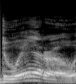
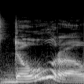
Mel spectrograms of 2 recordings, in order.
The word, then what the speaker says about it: Douro: Well, you have to think because it's something like duero if you're on the Spanish side, but it it's duro if you're on the Portuguese side.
